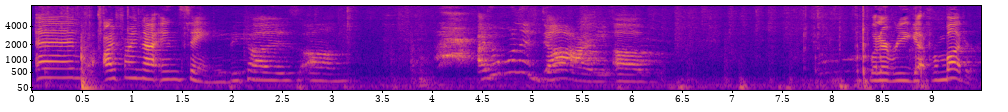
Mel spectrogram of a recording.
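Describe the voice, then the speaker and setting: A young woman vlogger bakes in her home kitchen, rambling casually and chatting while mocking herself in casual vlog narration. Her voice is on the high side and very animated, at a slow pace with frequent pauses, over background noise.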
